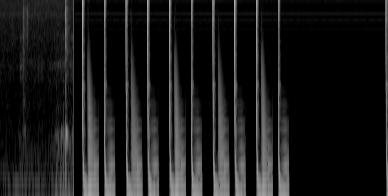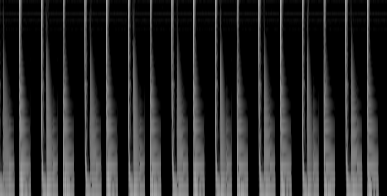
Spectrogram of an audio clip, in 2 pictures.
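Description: Psytrance loop of a punchy kick drum with plenty of sub and short bass hits, playing back in a fast, even rhythm. Playback stops for about two seconds midway, then starts again.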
